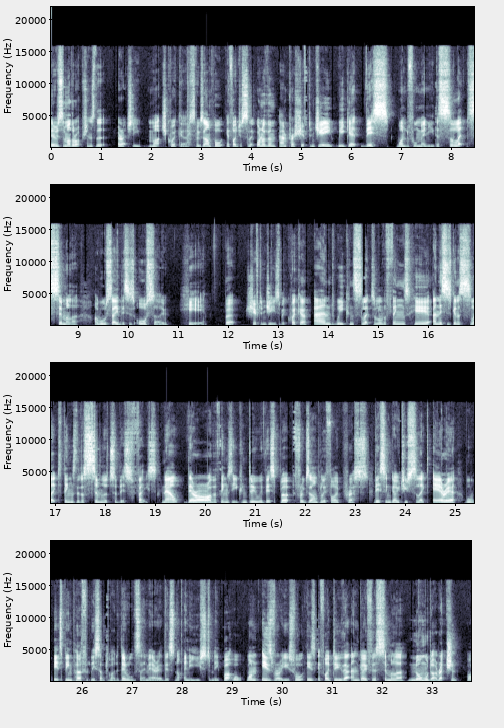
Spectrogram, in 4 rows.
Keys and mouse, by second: 3.1 click, 3.4 click, 5.0 shift+g, 9.7 click, 13.2 shift+g, 23.2 shift+g, 24.7 click, 27.6 click, 27.9 click, 30.3 shift+g, 32.7 click, 33.6 middle click.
